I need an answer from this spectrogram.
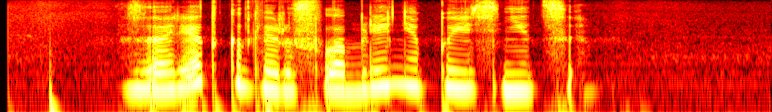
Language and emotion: Russian, neutral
